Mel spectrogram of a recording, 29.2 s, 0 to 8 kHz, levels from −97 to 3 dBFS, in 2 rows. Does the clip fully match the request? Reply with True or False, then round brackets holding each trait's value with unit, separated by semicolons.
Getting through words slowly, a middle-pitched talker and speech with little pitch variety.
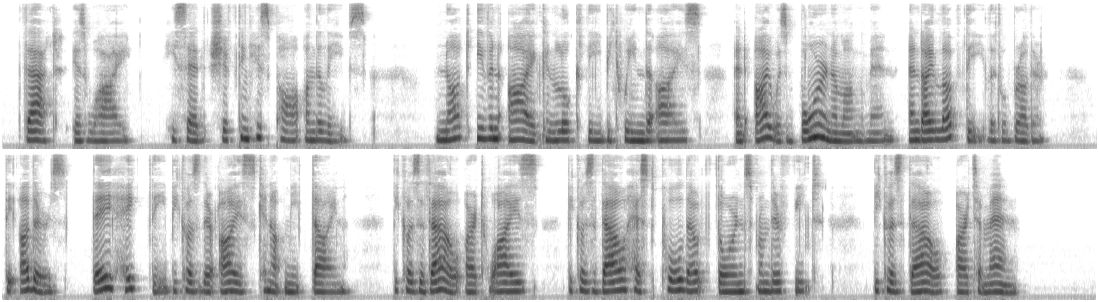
True (125 wpm; 180 Hz; 1.9 semitones)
